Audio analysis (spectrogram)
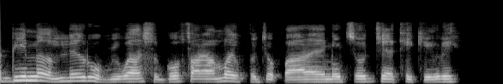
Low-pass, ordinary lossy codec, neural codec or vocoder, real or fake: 7.2 kHz; none; codec, 24 kHz, 1 kbps, SNAC; fake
